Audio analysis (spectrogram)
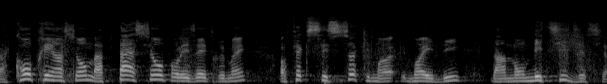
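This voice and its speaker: Lively intonation marks this fairly slow delivery in a Quebec accent. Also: man. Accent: Québécois French. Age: 70s. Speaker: entrepreneur and business professor. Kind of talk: testimony. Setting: conference talk with audience.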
